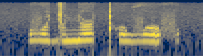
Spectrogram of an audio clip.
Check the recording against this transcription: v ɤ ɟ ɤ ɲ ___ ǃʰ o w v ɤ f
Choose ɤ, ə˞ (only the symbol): ə˞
